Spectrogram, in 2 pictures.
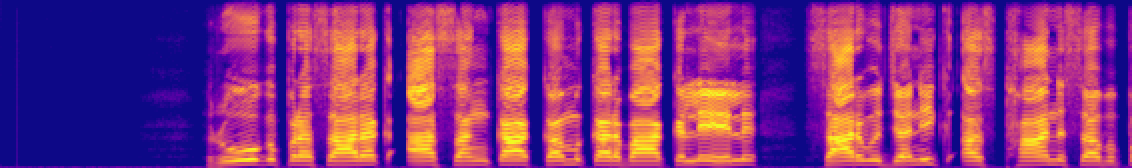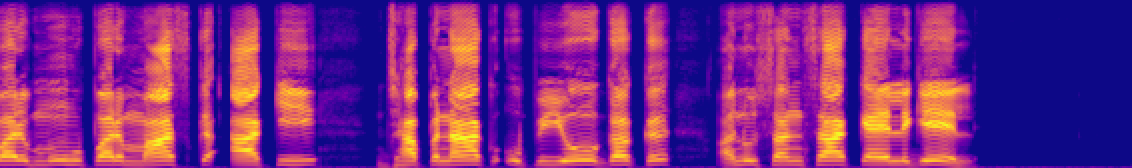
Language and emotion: Maithili, neutral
